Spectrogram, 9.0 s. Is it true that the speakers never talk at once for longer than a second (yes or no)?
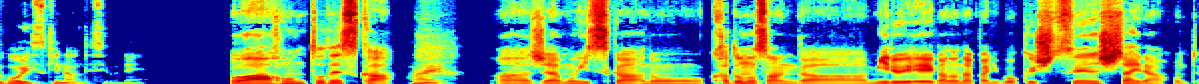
yes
